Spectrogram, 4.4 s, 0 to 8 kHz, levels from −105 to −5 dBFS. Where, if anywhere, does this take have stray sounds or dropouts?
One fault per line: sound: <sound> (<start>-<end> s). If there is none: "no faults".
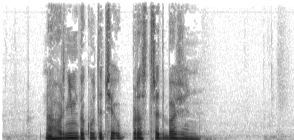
no faults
